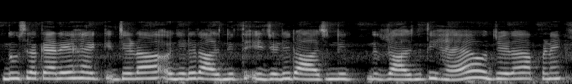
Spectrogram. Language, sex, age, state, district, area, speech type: Punjabi, female, 18-30, Punjab, Barnala, urban, spontaneous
